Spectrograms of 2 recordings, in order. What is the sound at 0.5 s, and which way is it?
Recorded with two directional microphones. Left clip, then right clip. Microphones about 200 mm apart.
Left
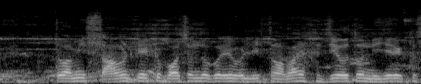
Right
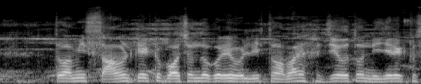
Speech, 15° right (ahead or behind).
